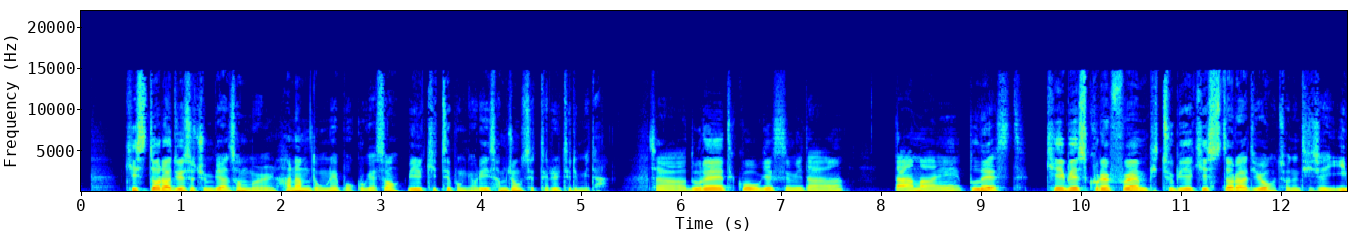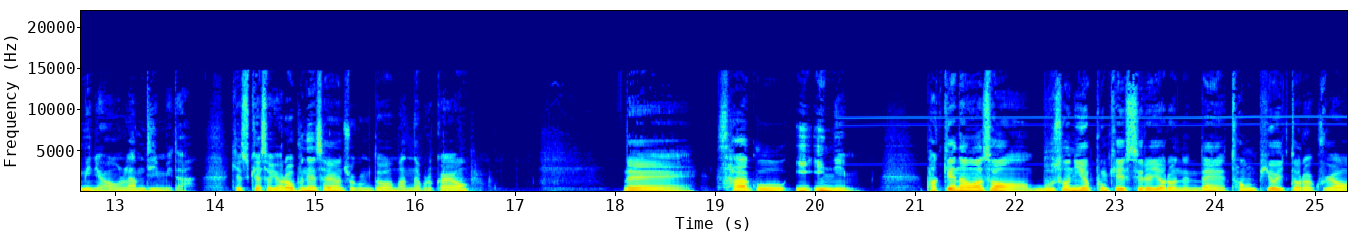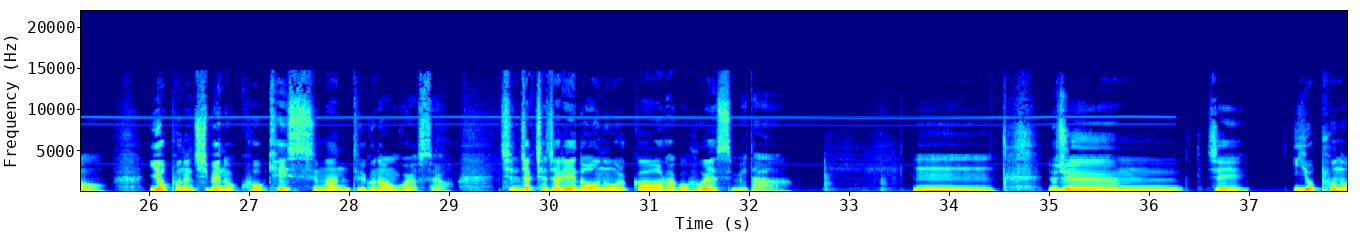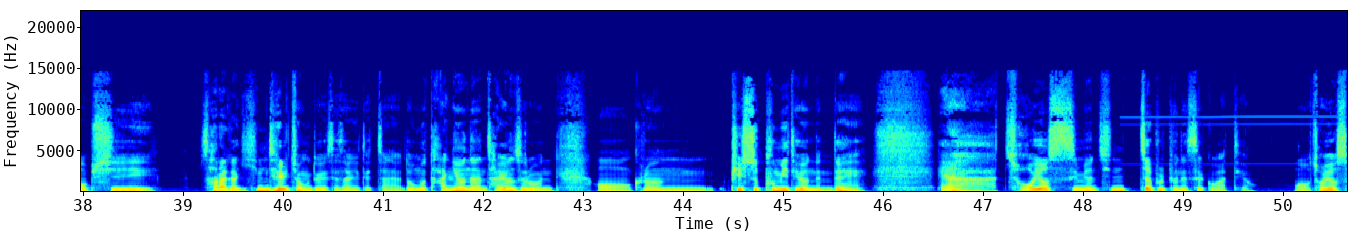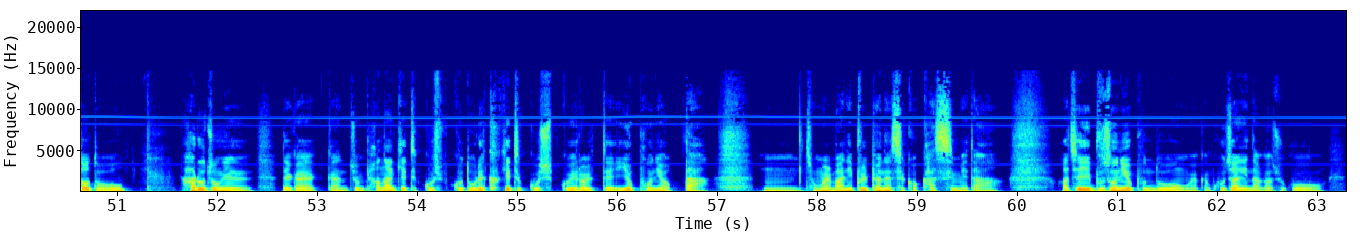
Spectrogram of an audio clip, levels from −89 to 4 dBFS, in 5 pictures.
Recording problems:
high-pitched whine; faint; from 20 to 36 s and from 48 s on; 9 kHz, 35 dB below the speech

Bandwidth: 14.5 kHz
